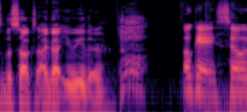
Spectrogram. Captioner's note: gasps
